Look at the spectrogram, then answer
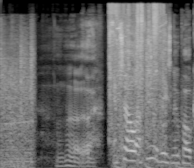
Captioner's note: shudders; glitch SFX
